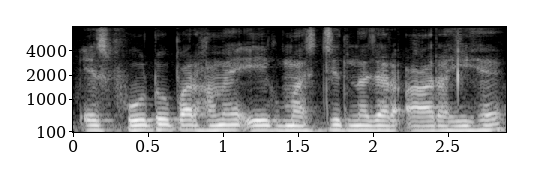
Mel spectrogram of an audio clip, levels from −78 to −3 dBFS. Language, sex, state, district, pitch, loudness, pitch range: Hindi, male, Madhya Pradesh, Katni, 140 Hz, -13 LUFS, 135-145 Hz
